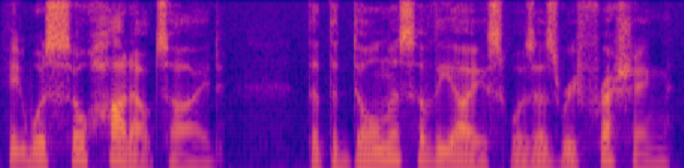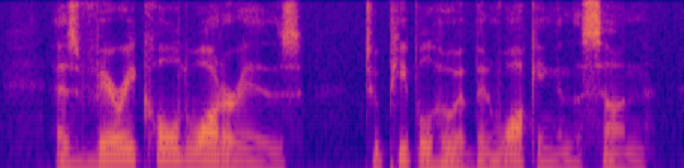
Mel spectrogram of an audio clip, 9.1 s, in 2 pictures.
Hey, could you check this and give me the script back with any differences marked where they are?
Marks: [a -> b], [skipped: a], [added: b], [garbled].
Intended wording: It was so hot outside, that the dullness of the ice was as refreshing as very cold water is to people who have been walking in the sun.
It was so hot outside, that the dullness of the ice was as refreshing as very cold water is to people who have been walking in the sun.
